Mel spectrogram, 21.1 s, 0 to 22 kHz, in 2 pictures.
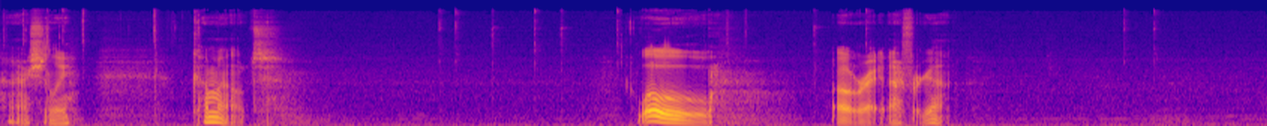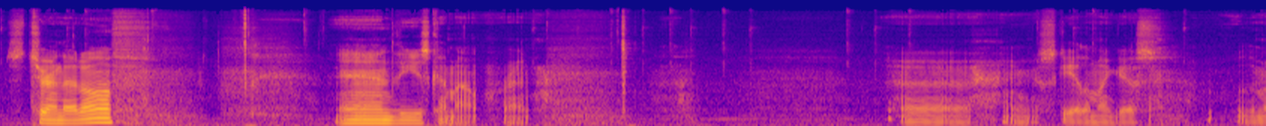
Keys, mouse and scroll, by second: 0.4-2.3 right drag, 1.3 e, 4.1-6.1 middle drag, 6.1 ctrl+z, 6.7 middle click, 9.4-12.9 drag, 11.3 middle click, 11.8 KP_3, 13.1 e, 15.4 middle click, 16.5-18.3 middle drag, 18.7 s.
